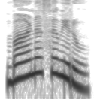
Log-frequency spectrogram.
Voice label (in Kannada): "ಬಾಣಸವಿರು", Kannada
